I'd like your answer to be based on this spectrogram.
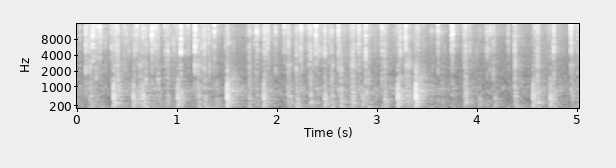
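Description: Fingertips of both hands tap the keys of a slim silver aluminum computer keyboard with white plastic keys and a solid low-profile body in a typing motion. The result is a steady, uneven run of quiet, short clicks with a mid-pitched tap and a bright edge, each dying away almost at once.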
